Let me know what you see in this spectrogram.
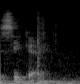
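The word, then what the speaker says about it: Székely: Louise Louise City hmm his last name is actually CK it's just spelled out it's spelled weird it's like see ya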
